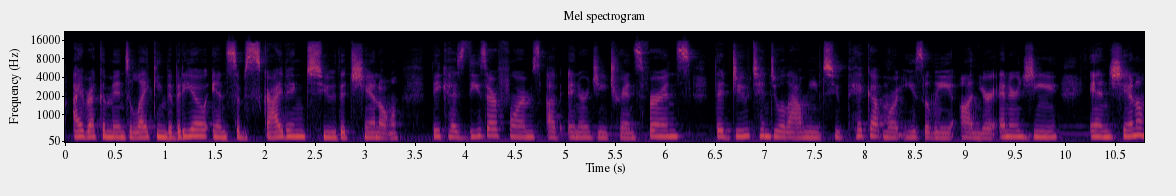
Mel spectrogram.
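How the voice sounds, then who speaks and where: A woman reading tarot for her channel, speaking in an earnest, flowing way with a medium-pitched voice. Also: darkish tone. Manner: earnest, flowing, self-aware of speaking fast. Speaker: tarot reader. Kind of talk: spiritual channeling monologue.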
